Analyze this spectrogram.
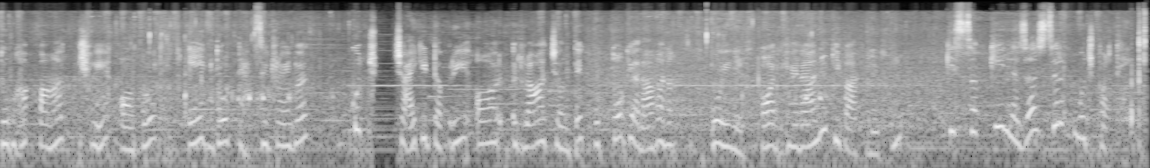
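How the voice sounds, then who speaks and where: A woman's voice: a little high, expressive, a little slow. A woman playing a young wife, earnest and a little defensive, in an audio story drama over music. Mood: earnest, recounting.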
